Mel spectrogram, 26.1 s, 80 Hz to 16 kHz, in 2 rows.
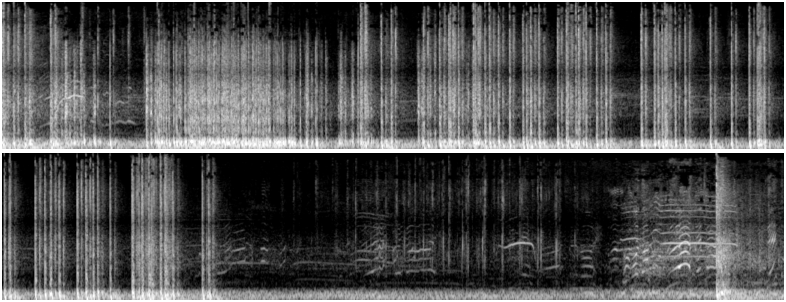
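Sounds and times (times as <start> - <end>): fireworks booming: 0.0 - 17.6, 23.8 - 26.0.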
